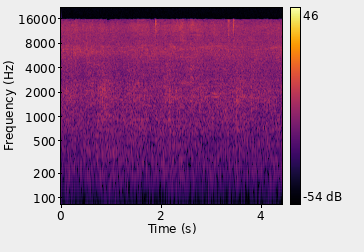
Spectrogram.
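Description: Large horizontal stator coil winding machine running, its winding head turning and drawing wire onto the coil forms: a steady mechanical whirr with a few faint ticks.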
